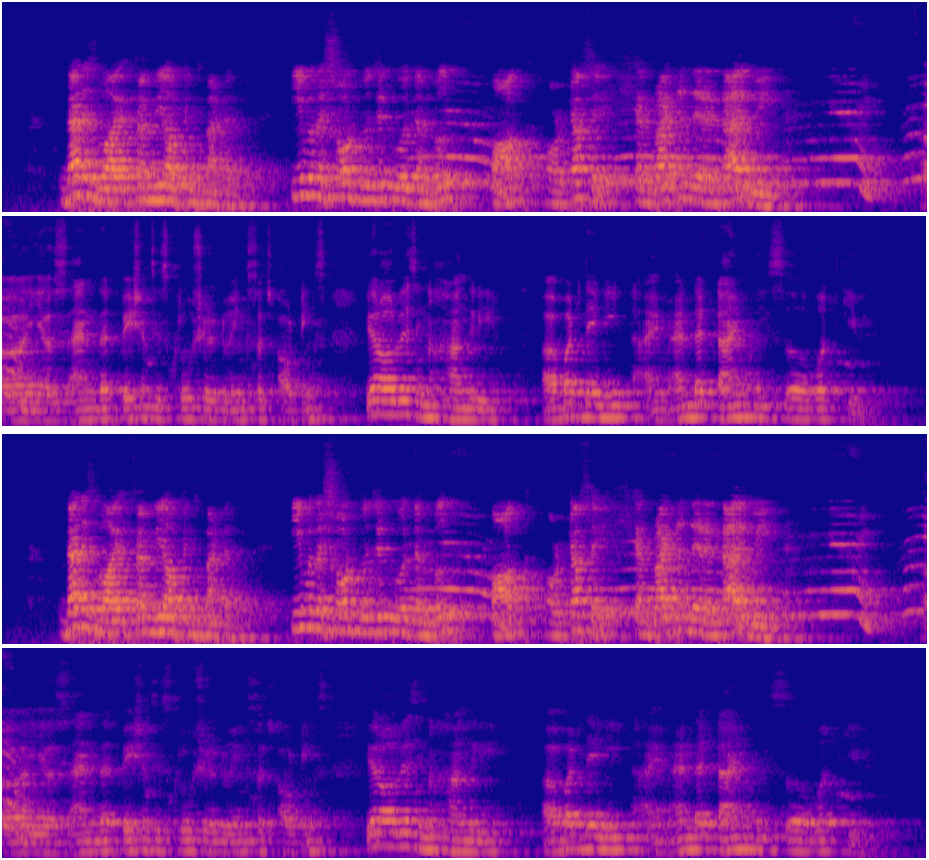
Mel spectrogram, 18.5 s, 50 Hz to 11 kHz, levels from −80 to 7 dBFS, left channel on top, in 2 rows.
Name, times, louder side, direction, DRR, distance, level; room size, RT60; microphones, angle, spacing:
voice 1, 0.6-2.4 2.9-4.5 4.9-5.2 5.4-7.7, equal, 45° right, -5 dB, 4.8 m, -25 dB
sound 1, 4.0-5.1 6.1-7.4 7.8-8.7 9.0-9.5, equal, 75° right, 3.5 m, -35 dB
voice 2, 9.2-14.2 14.6-18.0, left 2 dB, 70° left, 4 dB, 1.6 m, -32 dB
20.5 x 8.3 x 3.4 m, 1.2 s
head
